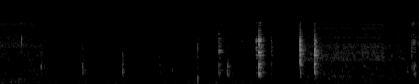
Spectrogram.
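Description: Faint scattered clicks and taps of tools and a glazed work tile being handled, with a short scraping hiss about three seconds in as the tile is slid round on the table.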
